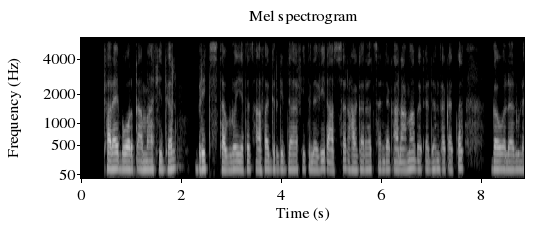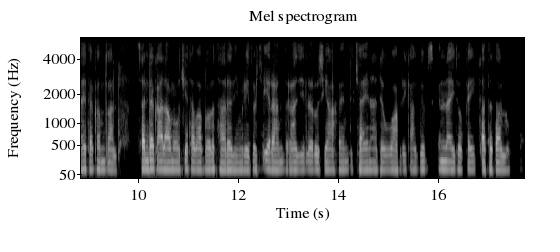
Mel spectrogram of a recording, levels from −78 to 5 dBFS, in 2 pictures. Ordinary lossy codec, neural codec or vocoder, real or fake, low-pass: AAC, 48 kbps; codec, 16 kHz, 4 kbps, X-Codec, HuBERT features, trained on balanced general audio; fake; 5.4 kHz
